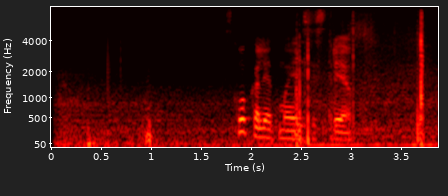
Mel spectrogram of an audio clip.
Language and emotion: Russian, neutral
